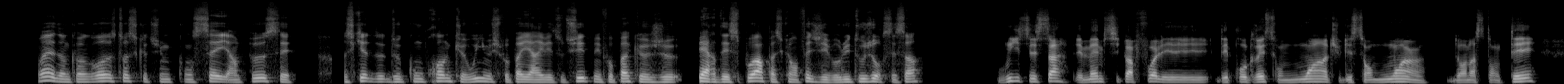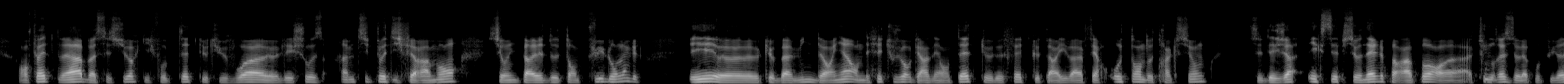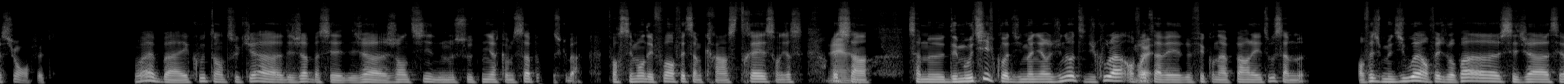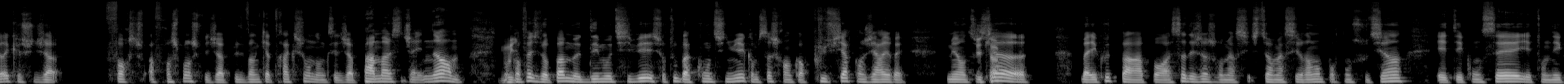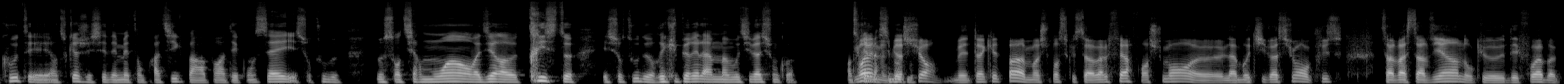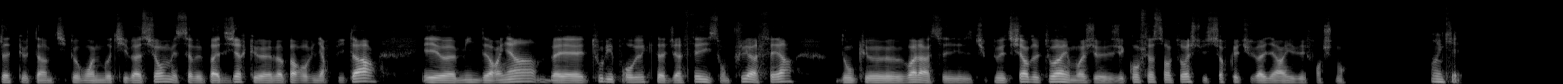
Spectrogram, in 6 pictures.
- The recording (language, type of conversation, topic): French, advice, Comment retrouver la motivation après un échec récent ?
- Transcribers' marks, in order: stressed: "perde"; stressed: "pas"; stressed: "énorme"; stressed: "plus"; stressed: "triste"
